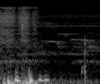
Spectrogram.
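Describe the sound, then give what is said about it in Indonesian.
Roosters calling back and forth in the early morning, around 5:44 am: a brief crow rings out in the first half-second, moderately loud, followed by a faint, quieter call trailing off near the end. “Ayam saling bersaut-sautan pantun”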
